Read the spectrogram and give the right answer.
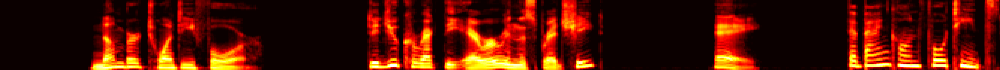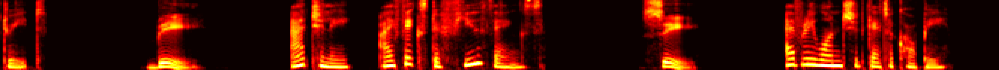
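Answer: B: Actually, I fixed a few things.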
